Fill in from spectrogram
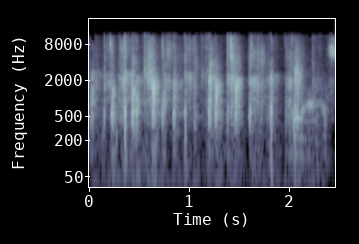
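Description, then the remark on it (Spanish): A brief round of applause: quick, uneven hand claps overlapping in a dense, crackling patter that holds steady for a couple of seconds, with no clear talk over it. “Y un fuerte aplauso a mi querido amigo”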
